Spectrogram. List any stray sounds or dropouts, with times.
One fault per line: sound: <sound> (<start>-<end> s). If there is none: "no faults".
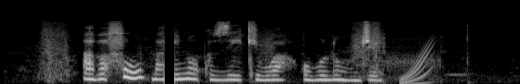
sound: dropout (1.6-1.7 s)
sound: chirp (4.0-4.4 s)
